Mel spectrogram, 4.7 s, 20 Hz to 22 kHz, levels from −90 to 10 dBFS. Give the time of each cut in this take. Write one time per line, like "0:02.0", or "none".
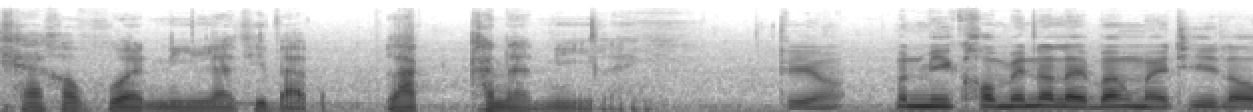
0:03.2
